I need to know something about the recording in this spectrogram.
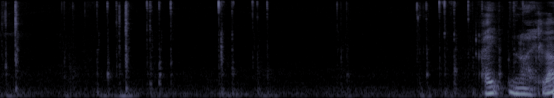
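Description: Keys click on a keyboard as someone types.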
